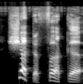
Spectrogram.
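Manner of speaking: put-on small, slow, drawling voice with Kentucky accent. Retelling a woman's comeback to a man, in a little Kentucky voice. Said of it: "you hear this little Kentucky voice".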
